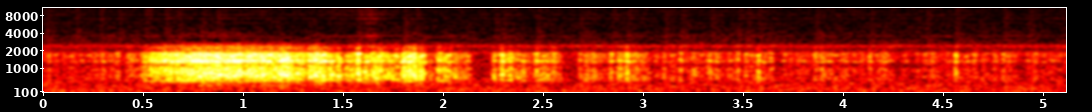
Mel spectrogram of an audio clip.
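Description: A spittlebug gives a harsh, buzzy burst during mating, then fainter rapid pulses that fade out.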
